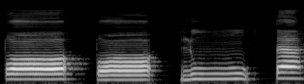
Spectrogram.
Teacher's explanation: اب جب طا کو موٹا ادا کریں گے تو الف مدہ بھی موٹا ہو جائے گا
